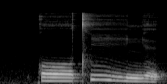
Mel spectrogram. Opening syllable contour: low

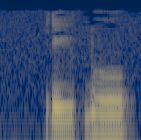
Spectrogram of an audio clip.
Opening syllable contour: low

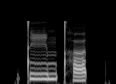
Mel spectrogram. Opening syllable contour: high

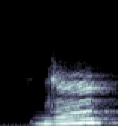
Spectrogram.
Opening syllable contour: rising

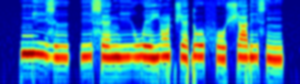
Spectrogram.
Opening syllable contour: falling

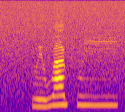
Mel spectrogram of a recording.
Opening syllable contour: low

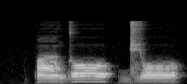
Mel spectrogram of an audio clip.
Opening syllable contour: low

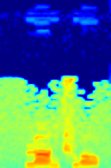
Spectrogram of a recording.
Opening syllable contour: falling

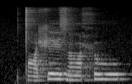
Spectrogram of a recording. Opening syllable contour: low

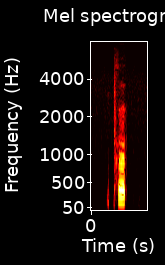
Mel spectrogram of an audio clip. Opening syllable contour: high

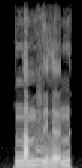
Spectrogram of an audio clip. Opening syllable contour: rising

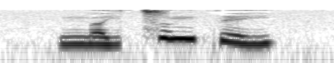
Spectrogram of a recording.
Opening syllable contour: rising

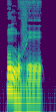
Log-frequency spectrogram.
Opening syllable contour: high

